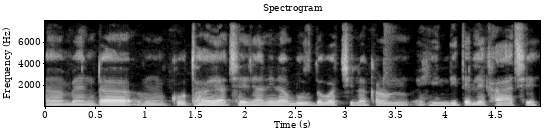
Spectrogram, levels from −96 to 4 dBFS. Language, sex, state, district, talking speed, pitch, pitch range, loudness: Bengali, male, West Bengal, Paschim Medinipur, 170 wpm, 120 Hz, 115-125 Hz, -18 LUFS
